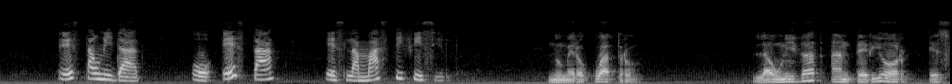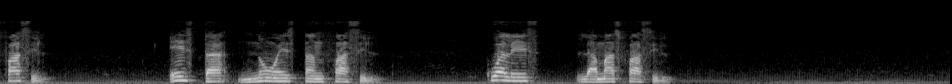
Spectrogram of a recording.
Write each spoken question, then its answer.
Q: ¿Cuál es la más fácil?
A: La unidad anterior, o la anterior, es la más fácil.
